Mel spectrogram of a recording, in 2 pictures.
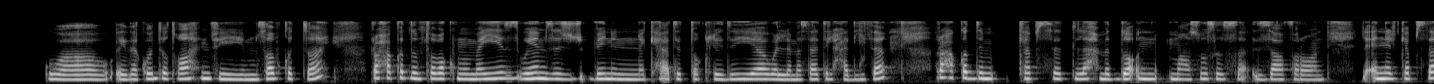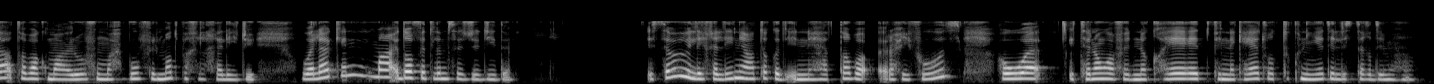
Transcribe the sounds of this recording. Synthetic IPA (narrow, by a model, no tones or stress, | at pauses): wawʔɪðakʊnt̪t̪ˤɑːɦɪnfimʊsɑːbɑqɑt̪ˤːɑːhjɾˤɑːħʔɑqɑd̪ːɪmt̪ˤɑbɑqmʊmajːɪzwɪjɪmzad͡ʒbeːnɪnːakha̰ːt̪ɪt̪ːɑqliːd̪ˤɪjːawɪlːamasaːt̪ɪlħad̪iːθaɾˤɑːħʔɑqɑd̪ːɪmkabsalaħmɪd̪ˤːɑ̰ʔnmaʕsˤuːsˤzːaʕfɑɾˤɑːnlɪ̰ʔa̰nːalkabsat̪ˤɑbɑqmaʕɾuːfwmaħbuːbfilmɑt̪ˤbɑxɪlxaliːd͡ʒiwɪlaːkɪnmaʕʔɨd̪ˤɑːfɑlamsad͡ʒɪd̪iːd̪a | ʔɪsːababɪlːijxalːiːniʔaʕt̪ɑqɪd̪ʔɪ̰nːɦat̪ˤːɑbɑ̰ʔɾˤɑːħjfuːzhʊwːaat̪ːanawːaʕfinːʊqhaːt̪finːakajaːt̪wɨt̪ˤːɑ̥qnɪjːaːt̪ɪlːist̪axd̪ɪmɦa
